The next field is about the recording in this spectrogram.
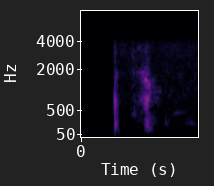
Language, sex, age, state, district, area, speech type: Manipuri, male, 45-60, Manipur, Kangpokpi, urban, conversation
